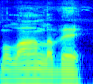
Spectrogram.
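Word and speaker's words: μολὼν λαβέ: them it's a direct today direct translation it's pronounced Malan lavay but I don't have any you have any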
